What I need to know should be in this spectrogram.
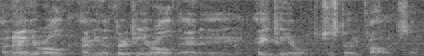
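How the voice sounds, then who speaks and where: A man's voice: mid-range voice, a little fast. Cuban-born man speaking in an echoey room. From Cuba. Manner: conversational, many you-knows, rhetorical questions. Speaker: speaker giving an icebreaker speech. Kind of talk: personal speech to an audience. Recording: echoey room, voice from far off, noisy.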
